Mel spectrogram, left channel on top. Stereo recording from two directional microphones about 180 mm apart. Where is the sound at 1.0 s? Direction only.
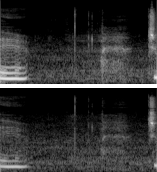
45° left (ahead or behind).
